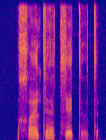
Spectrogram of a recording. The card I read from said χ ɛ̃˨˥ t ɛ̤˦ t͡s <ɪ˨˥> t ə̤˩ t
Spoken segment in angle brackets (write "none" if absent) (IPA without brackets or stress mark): ɪ˨˥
